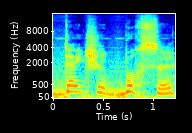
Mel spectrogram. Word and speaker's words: Deutsche Börse: Oui, alors ce matin, je vais vous parler de la Deutsche Börse, comme les Allemands le prononcent, parce que c'est un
